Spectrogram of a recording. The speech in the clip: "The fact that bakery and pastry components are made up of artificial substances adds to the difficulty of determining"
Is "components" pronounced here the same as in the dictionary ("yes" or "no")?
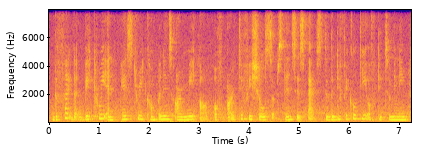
yes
